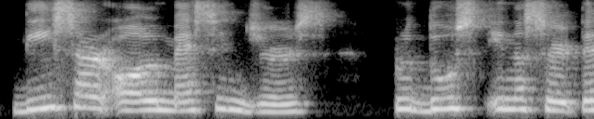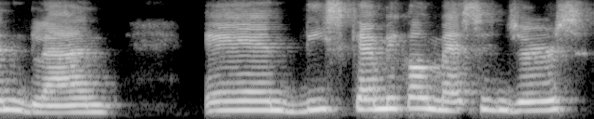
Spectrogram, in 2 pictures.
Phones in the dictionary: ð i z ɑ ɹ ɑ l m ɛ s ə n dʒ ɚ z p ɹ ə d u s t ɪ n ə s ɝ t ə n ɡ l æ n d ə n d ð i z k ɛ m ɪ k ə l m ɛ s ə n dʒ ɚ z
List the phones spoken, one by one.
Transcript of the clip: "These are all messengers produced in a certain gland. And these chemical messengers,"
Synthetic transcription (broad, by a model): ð i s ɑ ɹ ɑ l m ɛ s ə n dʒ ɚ s p ɹ ə d u s t ɪ n ə s ɝ t ə n ɡ l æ n d ə n d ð i s k ɛ m ɪ k ə l m ɛ s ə n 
